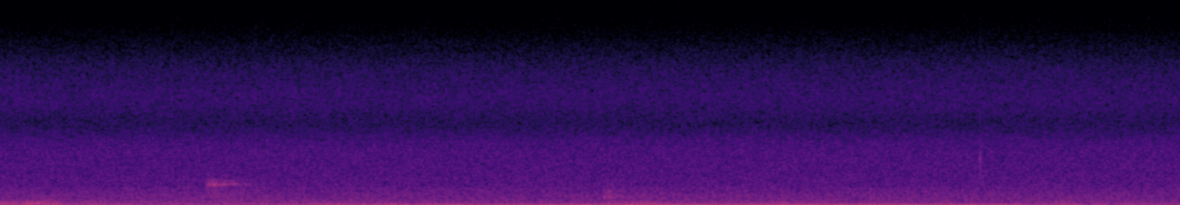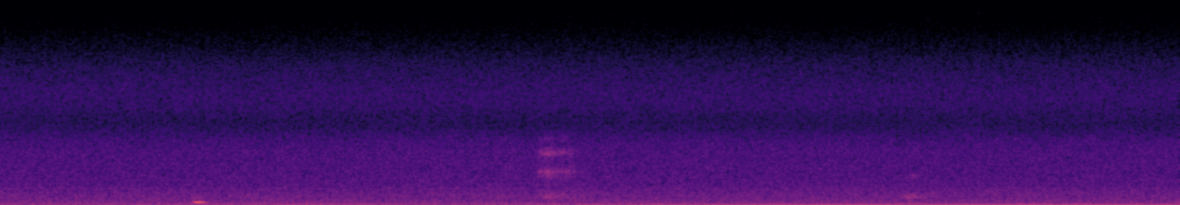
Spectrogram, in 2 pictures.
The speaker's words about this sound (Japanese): 好きなんですよ、私。雨、川下りのお仕事してる時にはお客さん濡れちゃうし、ご迷惑かけちゃうなって思いますけど、それでもね、私自身は雨に濡れながら船を操るの好きなんです。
